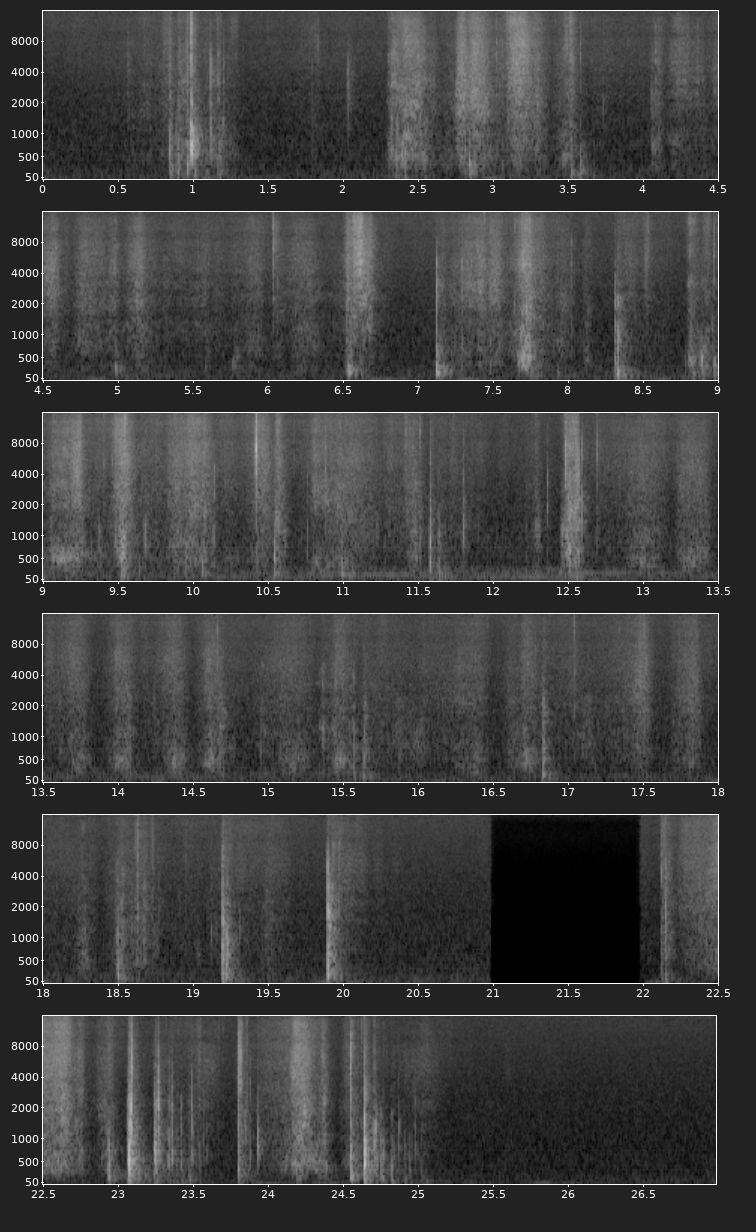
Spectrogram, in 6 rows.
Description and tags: concrete 13d sportshoes onoff
Putting sport shoes on/off on concrete. Recorded with a ZOOM H2 in a basement of a house, normalized with Audacity.
footstep, footsteps, step, steps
